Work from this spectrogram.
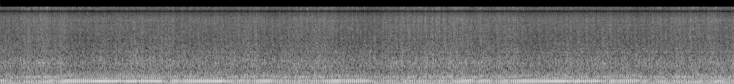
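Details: Turbo Ford Focus with a bad idle even after a new coil pack, and it seems to miss under boost. Owner suspects the plug wires or the cylinder 2 fuel injector. The low idle swells and sags about every second; rough idle.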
